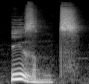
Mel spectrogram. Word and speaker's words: isn't: Isn't. The pronunciation is isn't, and there is no difference in British and American pronunciation.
